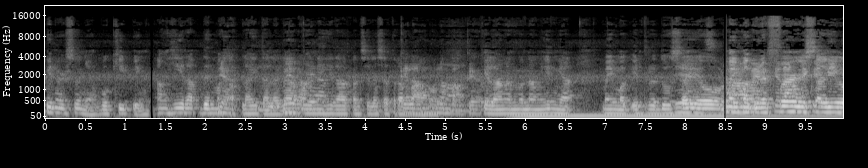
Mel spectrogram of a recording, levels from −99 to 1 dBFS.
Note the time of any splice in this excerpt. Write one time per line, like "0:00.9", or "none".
0:01.3
0:05.5
0:08.5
